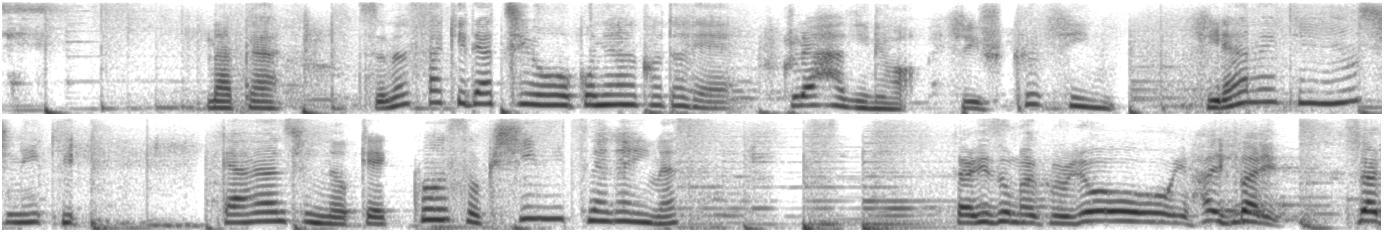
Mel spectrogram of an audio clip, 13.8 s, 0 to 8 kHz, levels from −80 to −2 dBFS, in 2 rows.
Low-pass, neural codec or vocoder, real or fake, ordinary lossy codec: none; codec, 16 kHz, 1 kbps, X-Codec, HuBERT features, trained on balanced general audio; fake; none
